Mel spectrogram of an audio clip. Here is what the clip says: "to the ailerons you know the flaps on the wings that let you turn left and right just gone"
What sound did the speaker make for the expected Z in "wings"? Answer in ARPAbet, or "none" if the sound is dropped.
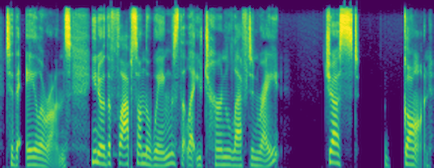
Z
